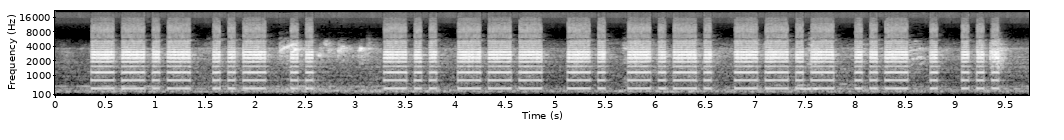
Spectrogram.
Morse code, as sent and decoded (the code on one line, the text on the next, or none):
--.- ..- .. / -.. --- -. -.-. --.- ..- . ...
QUI DONCQUES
